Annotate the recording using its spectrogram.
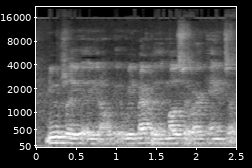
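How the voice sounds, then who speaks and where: A man's medium-pitched voice in a flat monotone, with audible room echo and noticeable background noise. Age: 70s. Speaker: pinball company executive. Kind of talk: panel Q&A. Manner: halting, many fillers and repetitions.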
